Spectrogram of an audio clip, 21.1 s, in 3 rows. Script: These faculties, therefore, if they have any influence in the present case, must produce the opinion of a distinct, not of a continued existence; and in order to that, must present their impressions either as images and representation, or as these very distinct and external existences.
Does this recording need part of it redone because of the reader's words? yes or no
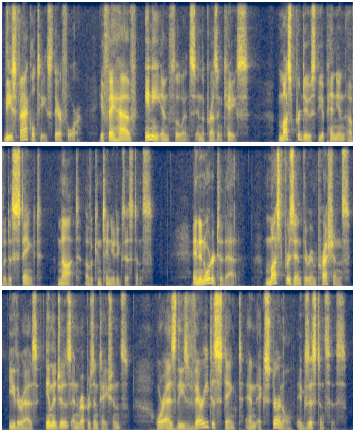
yes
